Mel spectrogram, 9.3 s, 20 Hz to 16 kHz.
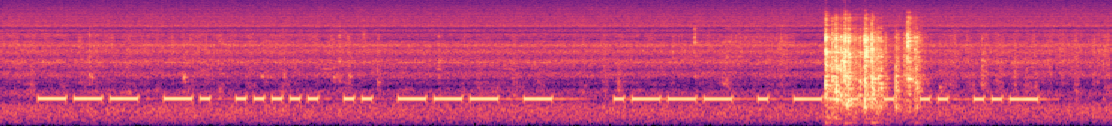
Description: Morse code, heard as a keyed tone, machine-sent, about 16 wpm, 810 Hz, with kitchen noise. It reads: ON5IOT JE6IU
